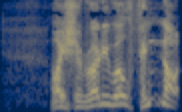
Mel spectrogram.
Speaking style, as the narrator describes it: growled Hagrid

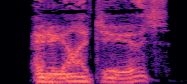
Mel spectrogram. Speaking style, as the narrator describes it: muttered Harry

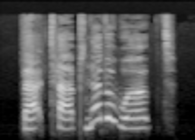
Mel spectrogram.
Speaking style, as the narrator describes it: said Myrtle brightly

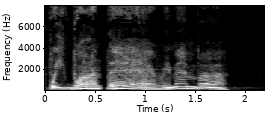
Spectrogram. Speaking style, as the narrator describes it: Harry muttered

